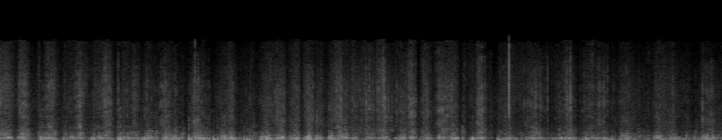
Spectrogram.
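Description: Long red-painted nails of both hands scratch the damask chenille fabric on the back of an upholstered chair. The result is a continuous, dense, rhythmic scratching and rubbing texture with bright high hiss over a soft midrange body, steady in level throughout.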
